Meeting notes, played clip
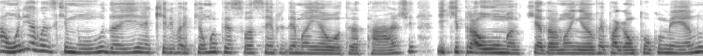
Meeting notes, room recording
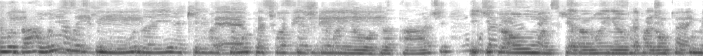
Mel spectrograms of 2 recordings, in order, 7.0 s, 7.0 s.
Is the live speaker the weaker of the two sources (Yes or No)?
Yes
